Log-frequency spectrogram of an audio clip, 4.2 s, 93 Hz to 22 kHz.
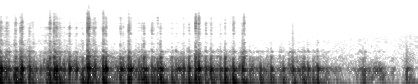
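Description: Fingertips and nails of both hands scratch the hollow metal mesh grille of a black USB microphone. The result is a dense, irregular run of close, boomy scraping and tapping, heavy in the low end with a steady tone around 258 Hz. The scratching is loudest at the start and gradually softens toward the end.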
